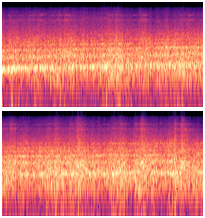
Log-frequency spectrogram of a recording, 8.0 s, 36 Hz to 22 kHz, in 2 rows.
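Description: Moscow Metro Ezh-3/Em-508T subway train accelerating out of the station past the platform: loud wheel and running noise with a slowly rising motor whine, and wheels clacking over rail joints through the second half.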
